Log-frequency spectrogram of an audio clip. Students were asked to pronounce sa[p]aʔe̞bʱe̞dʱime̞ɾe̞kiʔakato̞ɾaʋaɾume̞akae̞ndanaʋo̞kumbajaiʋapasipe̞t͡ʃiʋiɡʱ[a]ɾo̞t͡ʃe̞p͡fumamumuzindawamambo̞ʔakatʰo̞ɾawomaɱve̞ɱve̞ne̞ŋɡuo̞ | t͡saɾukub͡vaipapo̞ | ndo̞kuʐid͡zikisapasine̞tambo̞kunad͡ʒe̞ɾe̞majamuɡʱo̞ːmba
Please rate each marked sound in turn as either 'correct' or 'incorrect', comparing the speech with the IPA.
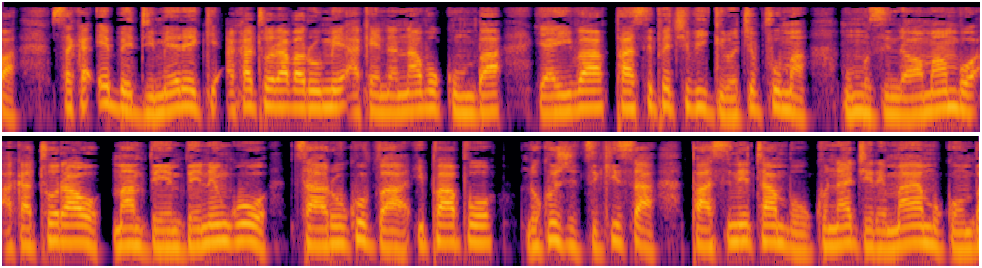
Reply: incorrect: k, incorrect: i

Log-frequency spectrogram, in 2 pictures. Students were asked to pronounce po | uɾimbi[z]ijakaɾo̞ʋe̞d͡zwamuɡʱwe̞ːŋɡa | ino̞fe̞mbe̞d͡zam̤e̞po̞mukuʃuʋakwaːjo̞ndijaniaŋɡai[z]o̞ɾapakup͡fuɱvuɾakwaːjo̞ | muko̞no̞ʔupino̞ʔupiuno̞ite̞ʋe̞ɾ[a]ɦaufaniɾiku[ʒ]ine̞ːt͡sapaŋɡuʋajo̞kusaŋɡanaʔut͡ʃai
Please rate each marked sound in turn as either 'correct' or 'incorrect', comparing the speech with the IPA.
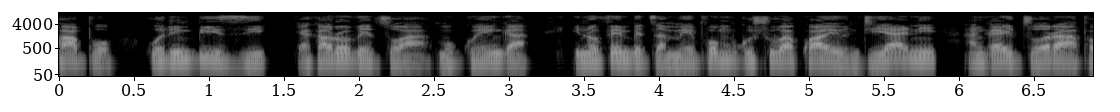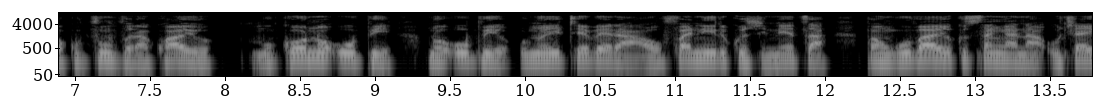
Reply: correct, incorrect: d͡z, correct, incorrect: ʐ

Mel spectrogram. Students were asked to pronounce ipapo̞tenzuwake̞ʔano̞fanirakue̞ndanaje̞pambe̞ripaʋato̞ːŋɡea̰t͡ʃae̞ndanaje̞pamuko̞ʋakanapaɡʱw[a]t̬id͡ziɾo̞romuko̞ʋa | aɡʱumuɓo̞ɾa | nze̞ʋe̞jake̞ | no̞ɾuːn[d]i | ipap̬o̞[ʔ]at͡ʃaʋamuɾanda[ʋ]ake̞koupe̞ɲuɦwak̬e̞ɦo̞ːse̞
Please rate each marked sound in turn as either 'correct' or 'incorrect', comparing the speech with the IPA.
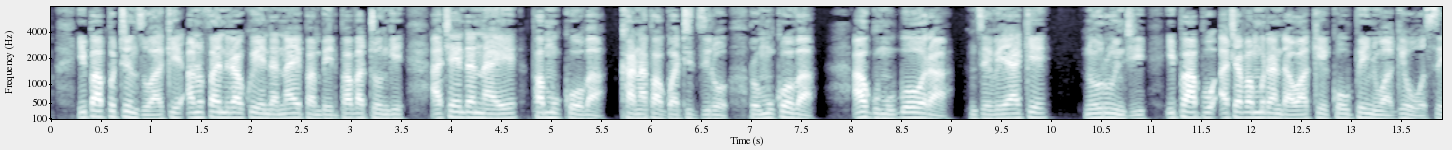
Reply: correct, incorrect: d͡ʒ, correct, incorrect: w

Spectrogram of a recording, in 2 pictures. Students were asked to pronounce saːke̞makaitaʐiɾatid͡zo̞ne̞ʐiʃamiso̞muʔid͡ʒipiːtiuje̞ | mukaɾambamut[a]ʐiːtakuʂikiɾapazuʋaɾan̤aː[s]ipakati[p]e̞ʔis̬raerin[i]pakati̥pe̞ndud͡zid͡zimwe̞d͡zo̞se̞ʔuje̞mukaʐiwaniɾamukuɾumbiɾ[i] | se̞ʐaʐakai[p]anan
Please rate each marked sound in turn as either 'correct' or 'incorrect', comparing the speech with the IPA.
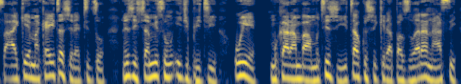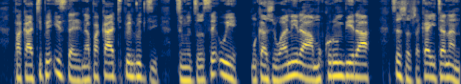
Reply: incorrect: i, correct, correct, incorrect: a, incorrect: a, incorrect: t

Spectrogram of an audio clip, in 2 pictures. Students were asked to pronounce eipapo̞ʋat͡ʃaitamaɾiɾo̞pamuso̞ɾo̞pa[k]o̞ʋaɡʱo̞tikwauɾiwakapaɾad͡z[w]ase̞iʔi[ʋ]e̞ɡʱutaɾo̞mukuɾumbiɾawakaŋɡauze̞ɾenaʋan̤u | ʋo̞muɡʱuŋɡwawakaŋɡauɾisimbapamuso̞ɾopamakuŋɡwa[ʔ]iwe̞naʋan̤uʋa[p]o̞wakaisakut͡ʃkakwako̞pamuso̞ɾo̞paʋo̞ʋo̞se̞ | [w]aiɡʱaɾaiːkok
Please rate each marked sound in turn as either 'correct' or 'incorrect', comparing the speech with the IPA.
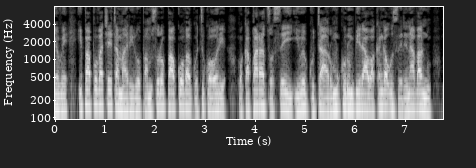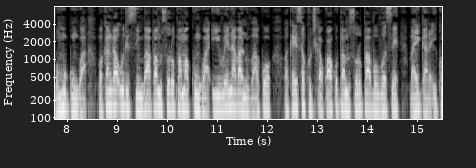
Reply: correct, correct, incorrect: w, correct, incorrect: k, incorrect: ʋ

